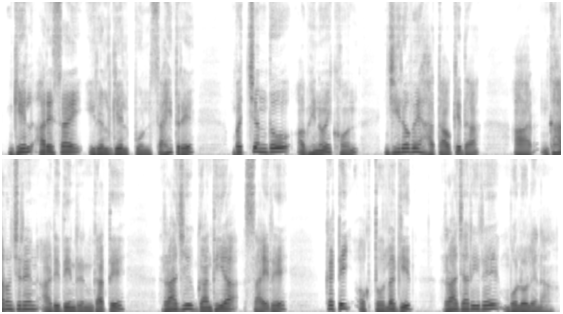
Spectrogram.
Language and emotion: Santali, neutral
